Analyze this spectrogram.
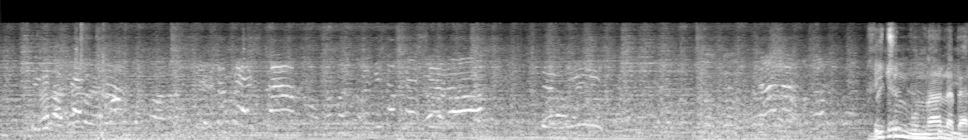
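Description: Men shout and argue close by in a crowded scuffle.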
